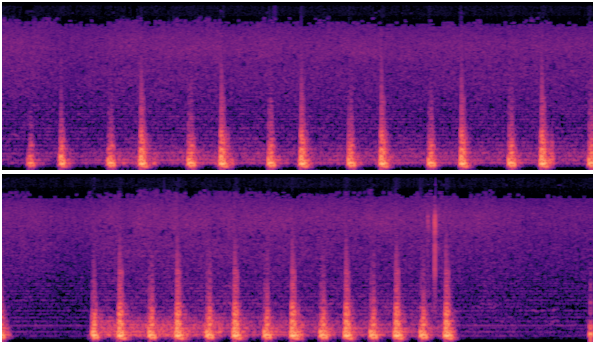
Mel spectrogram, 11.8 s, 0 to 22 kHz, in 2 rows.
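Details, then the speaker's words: Normal heart sounds at 75 then 105 beats/min: regular lub-dub, first sound lower-pitched and longer than the second; teaching recording. "تعالوا نسمع كده النورمال هارت ساوندز على سرعة 75 وبعدين على 105، وحاولوا انكم تركزوا على التعرف على الفيرست هارت ساوند من السكند هارت ساوند عن طريق الكواليتي والبيتش بتاعت كل واحد منهم بس."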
